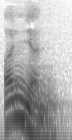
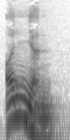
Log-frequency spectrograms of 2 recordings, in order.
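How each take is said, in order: Both takes have the same delivery.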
